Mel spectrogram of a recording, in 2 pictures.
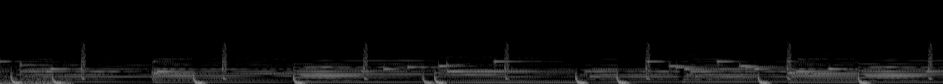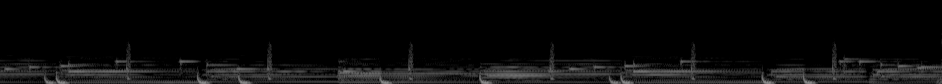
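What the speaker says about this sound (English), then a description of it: "edge stitch the band in place from the right side" A home sewing machine edge stitches the band of a little girl's dress, running in steady rhythmic thumps with a faint motor hum, close and alone, pausing briefly at regular intervals.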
